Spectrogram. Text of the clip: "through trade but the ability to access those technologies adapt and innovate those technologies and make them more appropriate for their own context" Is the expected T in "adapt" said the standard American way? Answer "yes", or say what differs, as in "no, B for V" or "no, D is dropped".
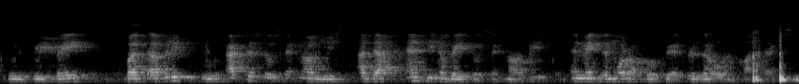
yes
